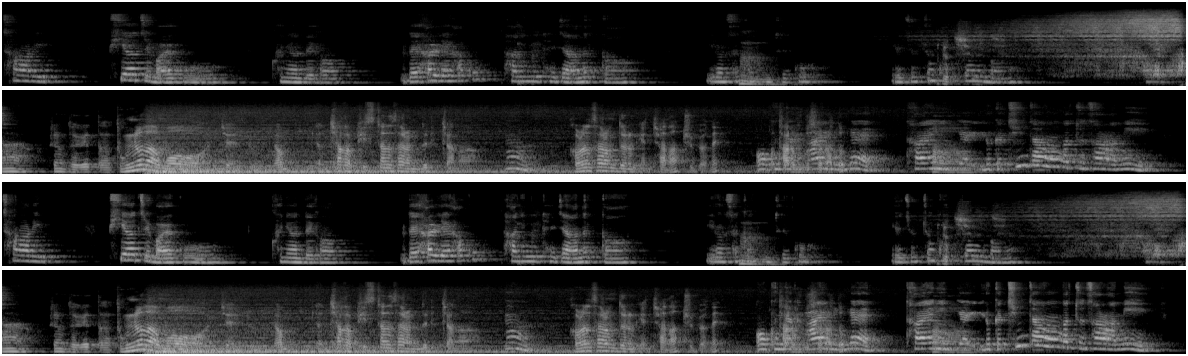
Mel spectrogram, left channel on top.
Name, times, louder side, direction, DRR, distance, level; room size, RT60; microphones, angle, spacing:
voice 1, 0.0-0.5 1.1-2.2 2.7-3.5 4.0-6.3 7.0-8.1 8.9-10.2 11.4-11.6 16.9-17.3 19.4-23.5, right 3 dB, 60° right, 6 dB, 0.9 m, -31 dB
voice 2, 7.4-7.8 9.5-10.0 11.2-11.5 11.8-16.6 17.5-19.0 19.5-20.3 21.1-21.5, equal, ahead, 7 dB, 0.4 m, -31 dB
sound 1, 9.1-11.8, left 6 dB, 50° left, 0.9 m, -31 dB
sound 2, 13.2-21.3, right 1 dB, 30° left, 3.4 m, -34 dB
9.9 x 4.3 x 5.0 m, 0.73 s
head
